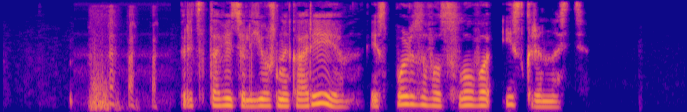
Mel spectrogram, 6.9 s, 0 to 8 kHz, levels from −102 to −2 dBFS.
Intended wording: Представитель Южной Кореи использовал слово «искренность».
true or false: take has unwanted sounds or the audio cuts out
true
